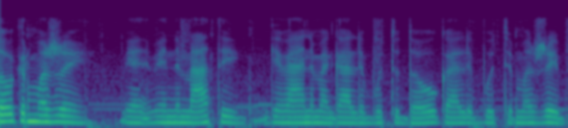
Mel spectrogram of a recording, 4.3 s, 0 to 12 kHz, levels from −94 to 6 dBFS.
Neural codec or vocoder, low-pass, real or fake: none; 7.2 kHz; real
